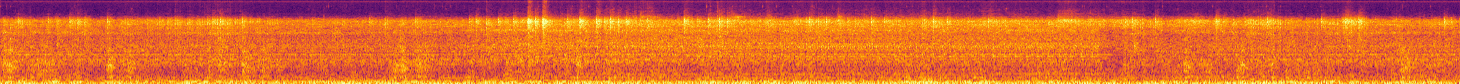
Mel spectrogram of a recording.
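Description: Moving passenger train heard from inside the carriage: a steady low rumble of wheels and running gear.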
